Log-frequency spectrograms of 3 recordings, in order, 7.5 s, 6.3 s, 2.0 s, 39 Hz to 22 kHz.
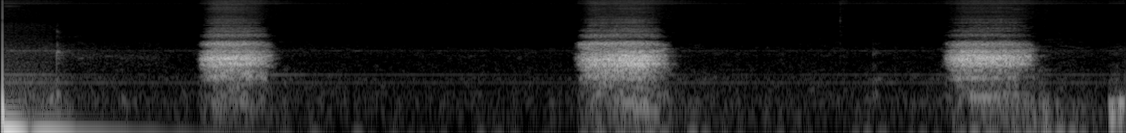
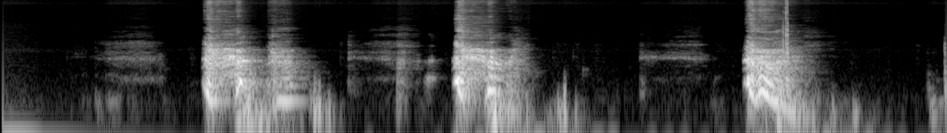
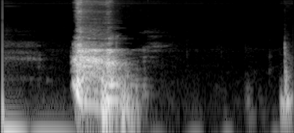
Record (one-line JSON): {"exhalation_length": "7.5 s", "exhalation_amplitude": 3611, "exhalation_signal_mean_std_ratio": 0.42, "three_cough_length": "6.3 s", "three_cough_amplitude": 28149, "three_cough_signal_mean_std_ratio": 0.33, "cough_length": "2.0 s", "cough_amplitude": 25432, "cough_signal_mean_std_ratio": 0.41, "survey_phase": "beta (2021-08-13 to 2022-03-07)", "age": "45-64", "gender": "Male", "wearing_mask": "No", "symptom_runny_or_blocked_nose": true, "symptom_headache": true, "symptom_onset": "6 days", "smoker_status": "Never smoked", "respiratory_condition_asthma": false, "respiratory_condition_other": false, "recruitment_source": "REACT", "submission_delay": "2 days", "covid_test_result": "Negative", "covid_test_method": "RT-qPCR", "influenza_a_test_result": "Negative", "influenza_b_test_result": "Negative"}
